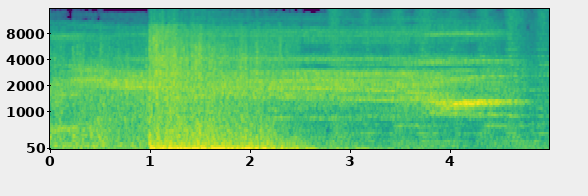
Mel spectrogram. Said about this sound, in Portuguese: A explosão de energia mata o demônio.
